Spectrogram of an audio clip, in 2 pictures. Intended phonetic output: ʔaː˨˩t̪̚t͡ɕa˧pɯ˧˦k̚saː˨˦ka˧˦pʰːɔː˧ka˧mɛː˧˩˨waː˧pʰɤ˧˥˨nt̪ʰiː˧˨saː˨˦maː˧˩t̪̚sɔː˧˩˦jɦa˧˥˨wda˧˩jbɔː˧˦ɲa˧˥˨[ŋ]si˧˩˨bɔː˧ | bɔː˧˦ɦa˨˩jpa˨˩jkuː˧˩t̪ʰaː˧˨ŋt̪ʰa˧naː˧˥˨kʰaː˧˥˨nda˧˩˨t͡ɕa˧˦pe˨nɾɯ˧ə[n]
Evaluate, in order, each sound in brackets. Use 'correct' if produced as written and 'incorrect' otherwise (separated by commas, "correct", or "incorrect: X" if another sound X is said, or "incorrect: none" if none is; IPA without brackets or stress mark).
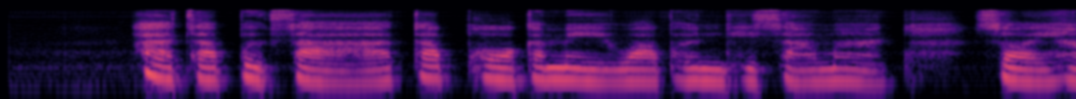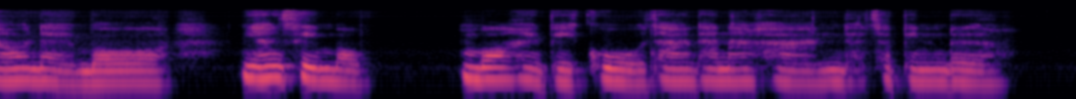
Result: correct, incorrect: ŋ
